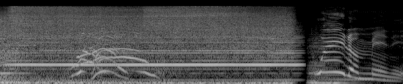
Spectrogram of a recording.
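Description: Cartoon steam whistle blowing: a loud hiss of steam with a steady whistle tone for about three seconds, a few pitches bending up and down over it, cut off sharply. Then a pitched sound slides steeply down in pitch near the end.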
